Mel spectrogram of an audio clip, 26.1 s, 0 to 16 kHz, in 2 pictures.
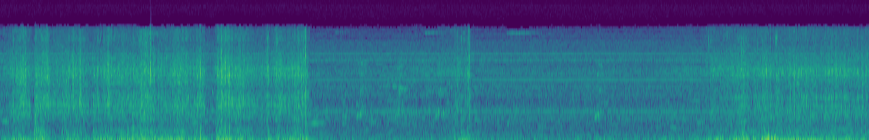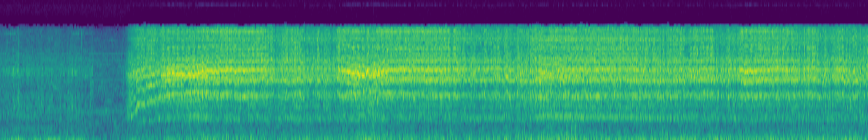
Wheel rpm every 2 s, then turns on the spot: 20, 20, 10, 0, 0, 10, 20, 60, 160, 160, 160, 160, 160.
0-6 10-14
